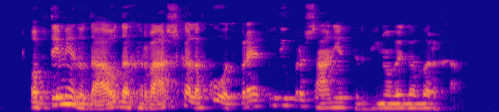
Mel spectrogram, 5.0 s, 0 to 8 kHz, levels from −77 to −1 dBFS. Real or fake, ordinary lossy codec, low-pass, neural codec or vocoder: real; none; 7.2 kHz; none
